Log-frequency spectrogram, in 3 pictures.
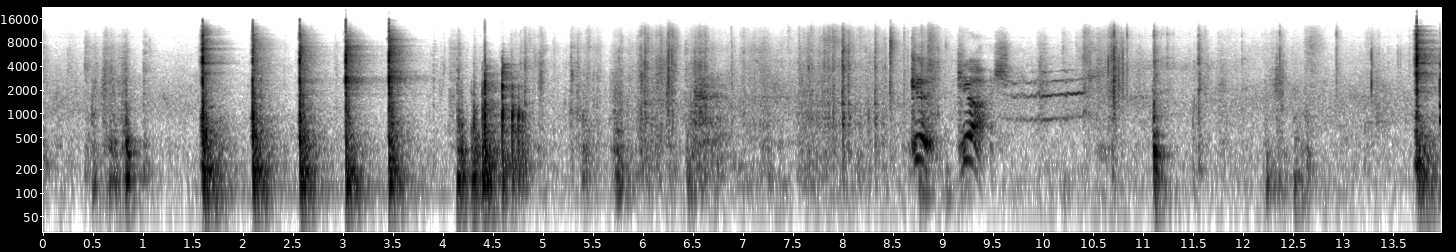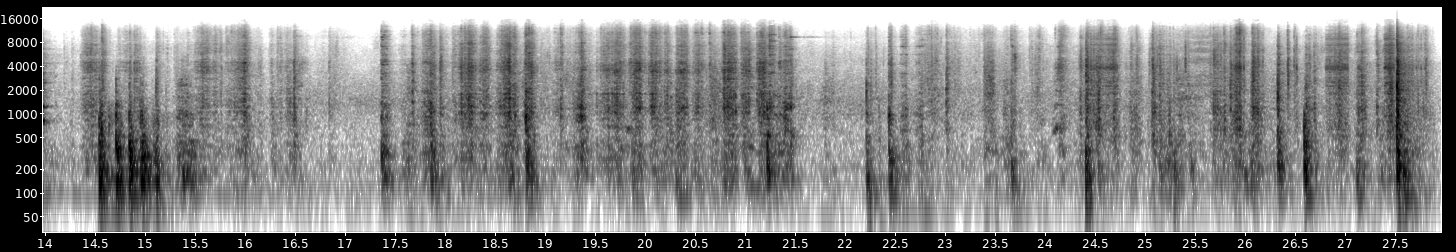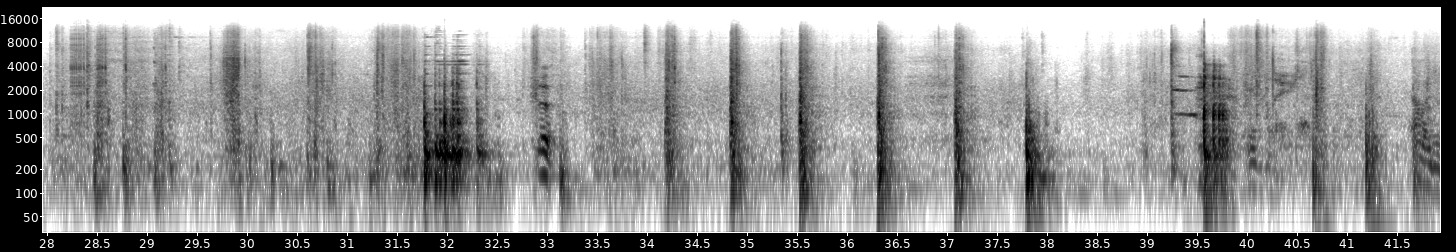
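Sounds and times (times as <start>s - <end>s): wood knocking and thunking: 0.4s - 9.1s, 10.8s - 12.8s, 13.7s - 16.7s, 22.1s - 38.2s, 38.9s - 40.0s, 40.6s - 41.5s
wood scraping: 3.8s - 37.4s.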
